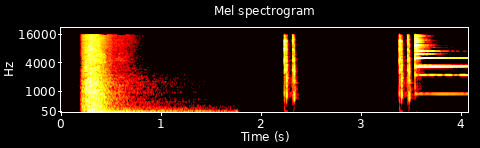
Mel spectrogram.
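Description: Subscribe-button animation sound effects. A loud whoosh with a deep boom dies away over about a second and a half. Then come two quick mouse clicks, and near the end more clicks followed by a ringing bell-like notification ding.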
